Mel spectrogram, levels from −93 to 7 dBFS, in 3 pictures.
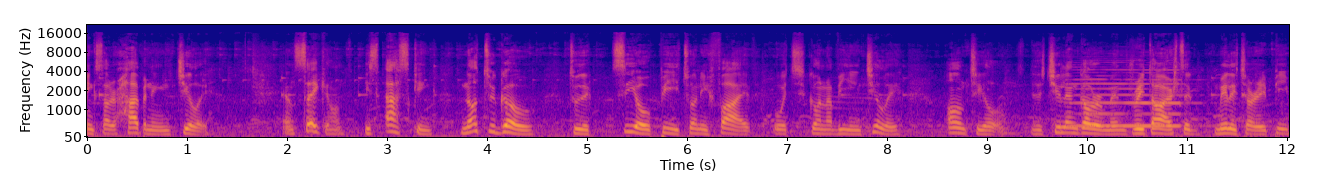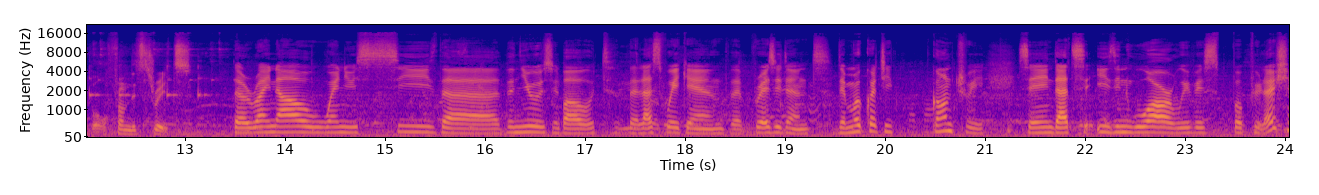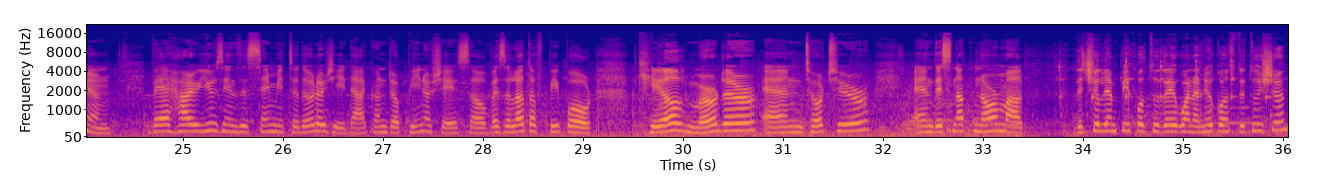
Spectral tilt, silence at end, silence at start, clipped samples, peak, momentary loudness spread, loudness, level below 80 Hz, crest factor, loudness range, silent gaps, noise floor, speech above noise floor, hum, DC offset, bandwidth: -4 dB/octave; 0 s; 0 s; under 0.1%; -4 dBFS; 13 LU; -25 LUFS; -48 dBFS; 20 dB; 7 LU; none; -46 dBFS; 21 dB; none; under 0.1%; 16.5 kHz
